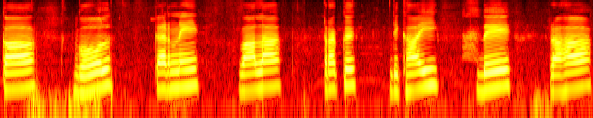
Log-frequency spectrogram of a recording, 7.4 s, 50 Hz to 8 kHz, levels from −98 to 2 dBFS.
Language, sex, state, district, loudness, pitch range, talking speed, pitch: Hindi, female, Haryana, Charkhi Dadri, -16 LUFS, 170-195 Hz, 65 wpm, 180 Hz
